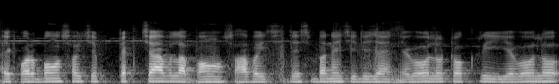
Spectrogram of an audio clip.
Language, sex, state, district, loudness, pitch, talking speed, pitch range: Angika, male, Bihar, Bhagalpur, -19 LUFS, 130 Hz, 180 wpm, 125-130 Hz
